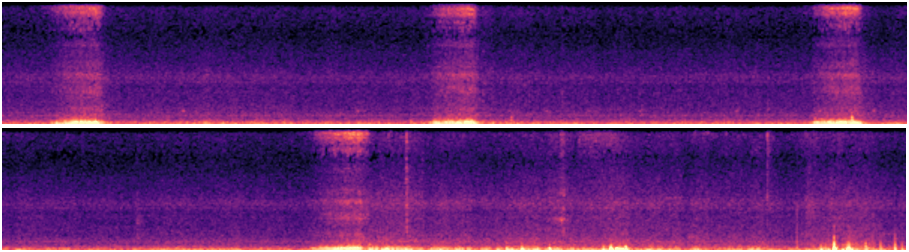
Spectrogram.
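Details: Dog sleeping and snoring steadily, five low guttural snores at regular intervals of roughly four seconds, then a few faint clicks near the end.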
